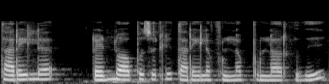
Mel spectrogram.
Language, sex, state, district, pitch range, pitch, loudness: Tamil, female, Tamil Nadu, Nilgiris, 205-235 Hz, 215 Hz, -15 LUFS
